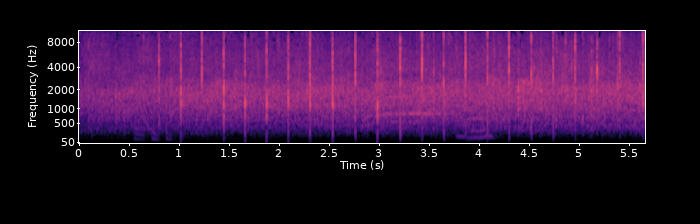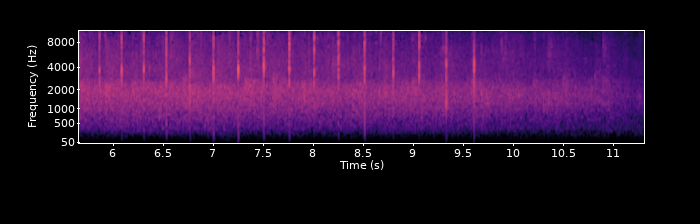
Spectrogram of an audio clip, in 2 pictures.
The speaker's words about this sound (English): So if you're in that group, family member of a confirmand or somebody being received this morning, would you please stand up and let's give you a hand of applause.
